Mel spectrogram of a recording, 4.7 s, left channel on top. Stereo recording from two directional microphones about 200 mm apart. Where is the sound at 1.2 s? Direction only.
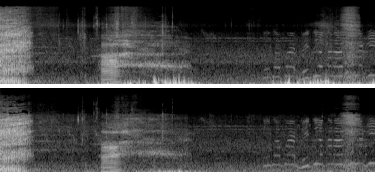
30° left (ahead or behind).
